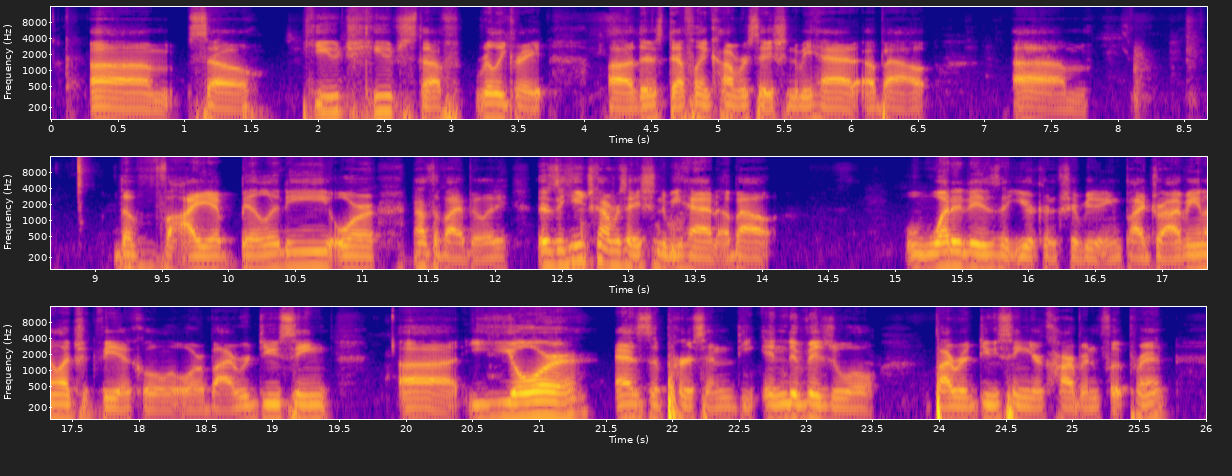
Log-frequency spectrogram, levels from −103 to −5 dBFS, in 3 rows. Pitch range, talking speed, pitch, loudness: 100-125 Hz, 130 wpm, 115 Hz, -26 LUFS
